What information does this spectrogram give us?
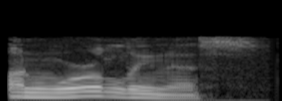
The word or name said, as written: unworldliness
